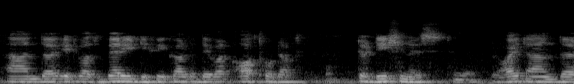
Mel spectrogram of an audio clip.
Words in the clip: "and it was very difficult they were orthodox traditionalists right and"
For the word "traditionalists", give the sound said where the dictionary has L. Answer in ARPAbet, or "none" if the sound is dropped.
N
